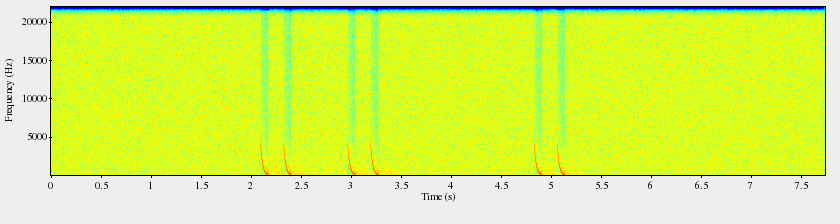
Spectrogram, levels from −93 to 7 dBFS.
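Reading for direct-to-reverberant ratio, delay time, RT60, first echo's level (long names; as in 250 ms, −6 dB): 7.0 dB, no echo audible, 1.6 s, no echo audible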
